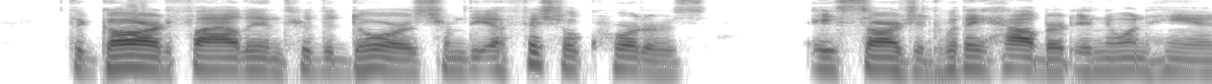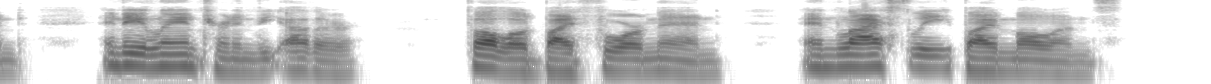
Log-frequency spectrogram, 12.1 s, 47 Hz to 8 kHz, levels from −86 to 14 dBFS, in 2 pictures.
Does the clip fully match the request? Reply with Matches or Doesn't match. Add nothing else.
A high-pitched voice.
Doesn't match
